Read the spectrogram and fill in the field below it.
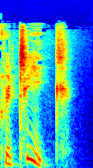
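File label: "critique", British English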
